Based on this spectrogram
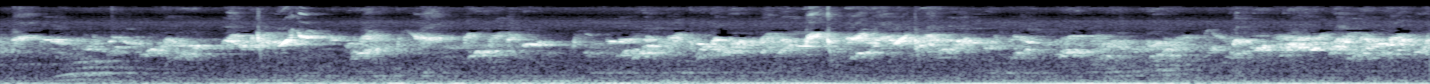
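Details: Wild-caught red-whiskered bulbul after two moults, singing rapid chirping and warbling phrases in a dense, unbroken run, with low rumble in the background.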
